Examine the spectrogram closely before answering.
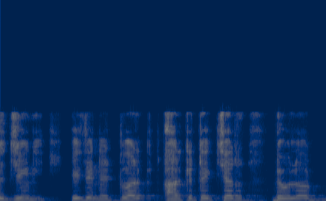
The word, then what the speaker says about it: Jini: Genie Technology, pronounced Genie, is a network architecture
